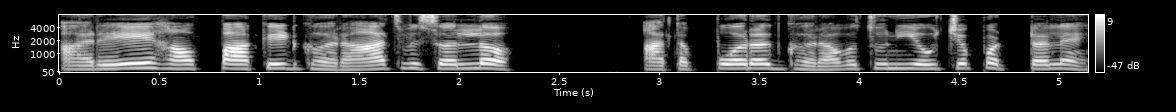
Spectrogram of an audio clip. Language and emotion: Goan Konkani, sad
